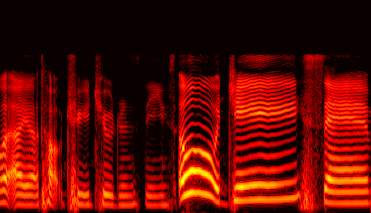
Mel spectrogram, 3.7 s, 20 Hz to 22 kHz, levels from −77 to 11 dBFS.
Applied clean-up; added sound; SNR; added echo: none; none; none; none.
